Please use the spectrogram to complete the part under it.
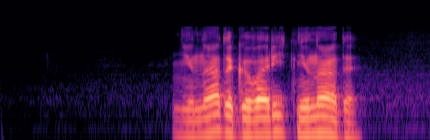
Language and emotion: Russian, angry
